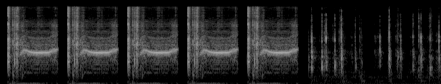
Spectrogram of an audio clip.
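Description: Five camera-shutter sound effects in an even row, each a sharp click followed by about half a second of mechanical whir. In the last second comes a run of quick keyboard-typing clicks.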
